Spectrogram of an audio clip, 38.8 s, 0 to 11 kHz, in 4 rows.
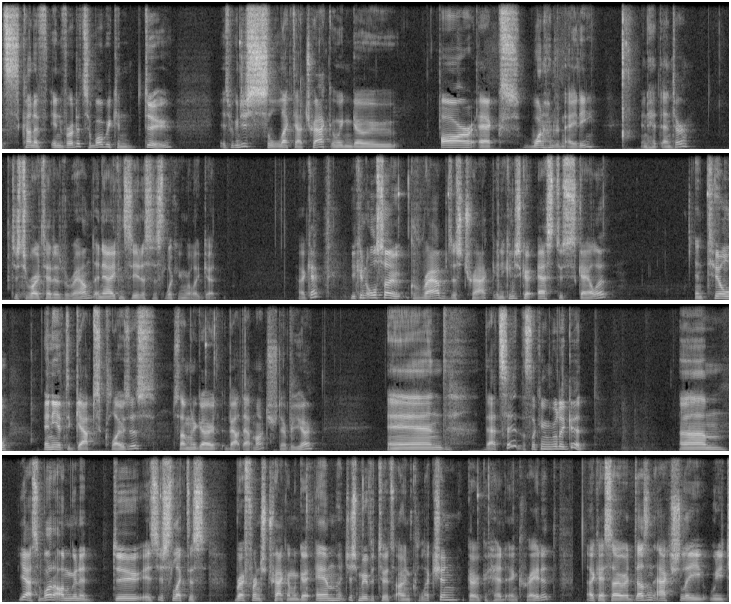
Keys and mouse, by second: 3.9 shift+middle drag, 5.8 r, 9.7-10.3 middle drag, 11.1 alt+a, 11.2-13.8 middle drag, 15.0 click, 16.2 shift+middle drag, 16.9 s, 19.3-19.7 middle drag, 19.9 shift+middle drag, 20.4 s, 22.6-23.0 middle drag, 23.1 alt+a, 23.2-25.1 middle drag, 26.8-29.5 middle drag, 31.1 click, 33.1 m.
